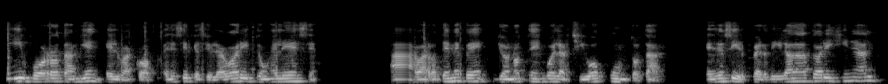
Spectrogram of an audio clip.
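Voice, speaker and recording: A man teaching a screencast tutorial, explaining each step and speaking straight to the viewers. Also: medium pitch. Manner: explains step by step, often addressing viewers directly. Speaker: instructor. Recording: dull lo-fi recording.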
